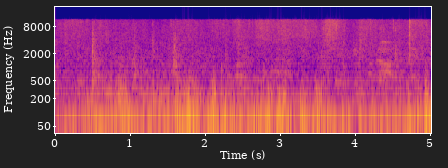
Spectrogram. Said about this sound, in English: Okay, I'm going through another wind tunnel here. This is the exit from the building. And the cold air is rushing in to the basement.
